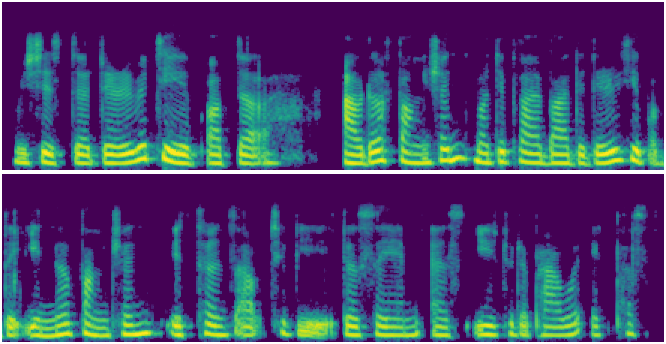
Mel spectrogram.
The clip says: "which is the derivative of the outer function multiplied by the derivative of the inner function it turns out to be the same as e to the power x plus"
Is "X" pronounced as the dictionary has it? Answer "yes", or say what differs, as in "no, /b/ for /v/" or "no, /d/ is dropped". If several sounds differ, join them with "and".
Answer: no, /s/ is dropped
